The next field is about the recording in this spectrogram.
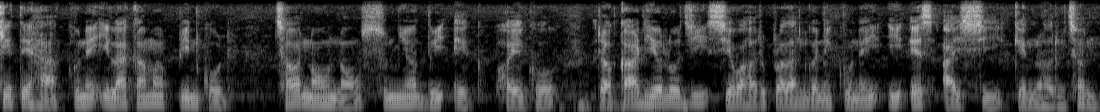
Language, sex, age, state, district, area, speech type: Nepali, male, 18-30, West Bengal, Darjeeling, rural, read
